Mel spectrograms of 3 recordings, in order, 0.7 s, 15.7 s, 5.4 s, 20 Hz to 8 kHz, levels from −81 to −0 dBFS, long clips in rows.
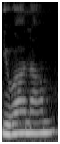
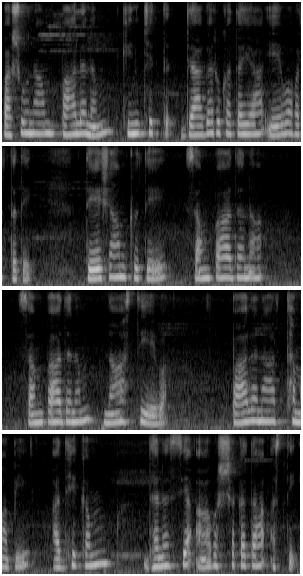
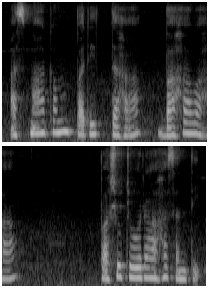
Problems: none marked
